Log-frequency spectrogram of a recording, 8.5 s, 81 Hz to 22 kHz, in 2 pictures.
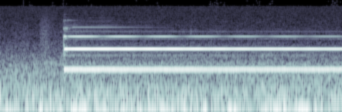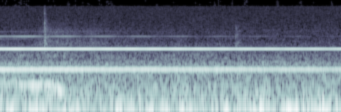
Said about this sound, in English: We're going to begin with a bell tone. That'll mark the beginning of the 5-minute meditation. And all I ask you to do after you hear the bell is bring your attention to the breath.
